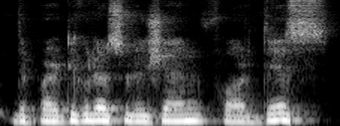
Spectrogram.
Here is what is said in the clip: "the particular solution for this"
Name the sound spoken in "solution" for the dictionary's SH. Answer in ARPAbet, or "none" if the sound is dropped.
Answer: SH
